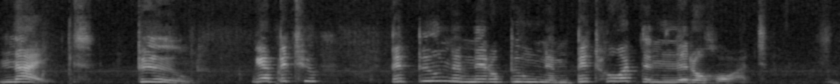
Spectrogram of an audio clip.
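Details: Phonological disorder (not childhood apraxia of speech) in a young girl: consistent, predictable sound substitutions and omissions without movement inaccuracy; good vowels, rate, melody and stress; she is starting to correct errors.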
